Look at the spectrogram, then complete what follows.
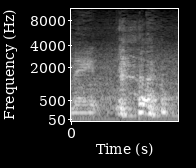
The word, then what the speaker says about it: Maine: And it's not Maine like M-A-I-N. It's like state, M-A-I-N-E. E. The E is silent.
